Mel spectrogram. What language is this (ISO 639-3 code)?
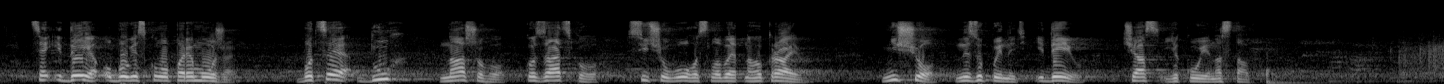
ukr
